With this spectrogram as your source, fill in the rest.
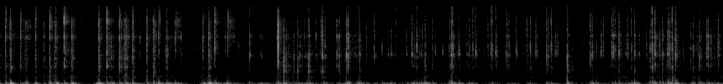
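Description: A small hollow white plastic bottle or tube of unknown fill level is held close to the microphone and rapidly tapped and scratched with fingernails, with rings on the fingers. The result is a dense, continuous stream of short, dry, bright clicks and scratchy rasps over a soft low thump, with brief pauses near the one- and two-second marks.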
